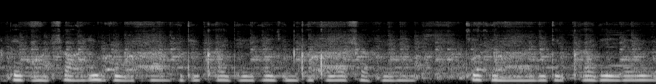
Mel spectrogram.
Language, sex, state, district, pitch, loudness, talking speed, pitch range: Bhojpuri, female, Bihar, Saran, 195 Hz, -21 LUFS, 175 wpm, 195-200 Hz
